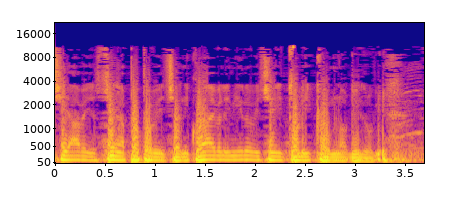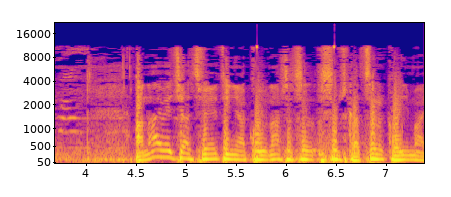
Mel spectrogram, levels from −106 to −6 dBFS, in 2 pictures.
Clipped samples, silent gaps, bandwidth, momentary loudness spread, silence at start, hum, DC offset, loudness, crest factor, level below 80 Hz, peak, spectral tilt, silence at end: under 0.1%; none; 11.5 kHz; 14 LU; 0 s; none; under 0.1%; -13 LUFS; 12 dB; -30 dBFS; 0 dBFS; -6 dB/octave; 0 s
